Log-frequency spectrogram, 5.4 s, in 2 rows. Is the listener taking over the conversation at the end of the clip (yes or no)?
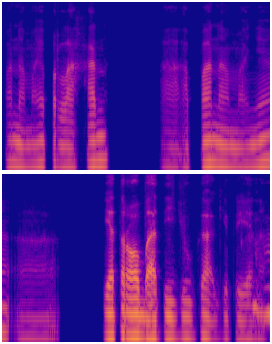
no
